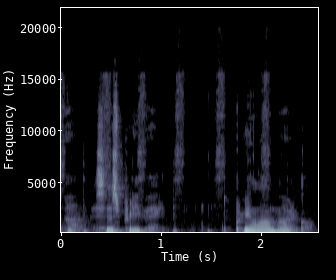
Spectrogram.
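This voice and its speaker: A woman reading texts aloud in a half-whisper, pausing for quiet comments of her own. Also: medium pitch, monotone, vocal fry. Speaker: channel host reading investment texts. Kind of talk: reading aloud and musing while studying.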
